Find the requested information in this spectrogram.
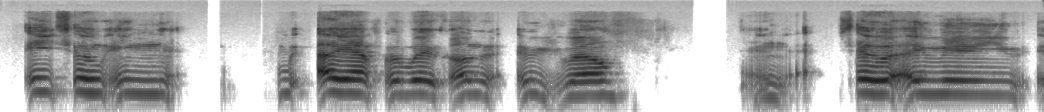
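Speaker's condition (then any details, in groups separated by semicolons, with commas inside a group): Cerebral palsy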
